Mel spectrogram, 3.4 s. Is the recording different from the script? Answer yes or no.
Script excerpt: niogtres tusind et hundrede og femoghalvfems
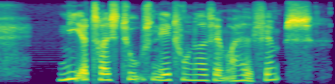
no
